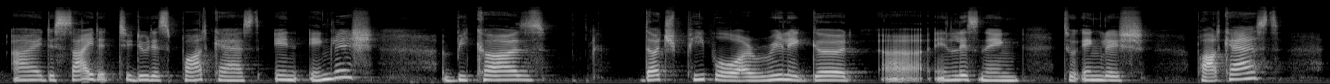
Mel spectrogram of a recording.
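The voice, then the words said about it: Dutch accent in English. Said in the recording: “I'm Dutch, I'm from Holland... I hope they'll forgive my accent”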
